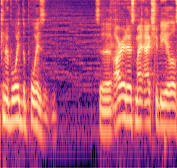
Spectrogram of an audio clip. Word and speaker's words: Ariados: all right all right it's arya dose um there's the announcer mispronouncing the name again dragonite do not have anything that can avoid the poison so ariados might actually be a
